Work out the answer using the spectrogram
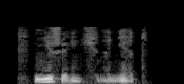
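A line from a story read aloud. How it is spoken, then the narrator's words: Sad. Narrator (Russian): ответил гладиатор, печально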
